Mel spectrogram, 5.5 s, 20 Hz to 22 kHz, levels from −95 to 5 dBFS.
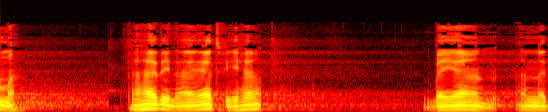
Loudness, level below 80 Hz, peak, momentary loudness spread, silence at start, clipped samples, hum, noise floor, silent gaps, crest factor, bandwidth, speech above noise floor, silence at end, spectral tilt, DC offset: -22 LUFS; -52 dBFS; -2 dBFS; 14 LU; 0 s; under 0.1%; none; -56 dBFS; none; 22 dB; 10.5 kHz; 34 dB; 0 s; -5.5 dB/octave; under 0.1%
